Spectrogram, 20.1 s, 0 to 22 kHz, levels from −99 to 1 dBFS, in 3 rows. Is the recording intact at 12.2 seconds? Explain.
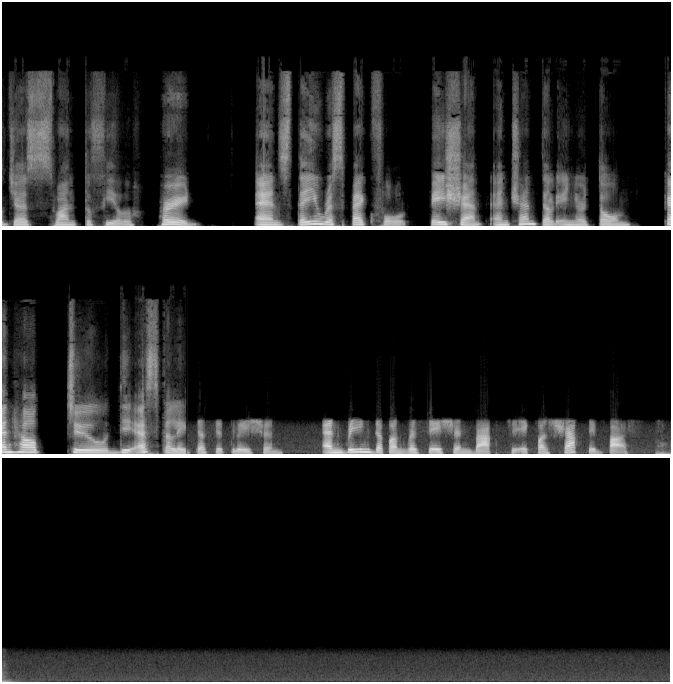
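No. From 8.53 s, right after "can help to de", through the end, the recording shows an input switched to a poorer device, likely a change of microphone or headset profile. Nothing passes above 3.3 kHz, so the sound turns dull and boxy while loudness stays about the same. A spectrogram shows the upper band cut flat at 3.3 kHz and a faint new noise floor roughly 40 dB down, and the waveform shows a brief 20 ms gap at the switch.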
